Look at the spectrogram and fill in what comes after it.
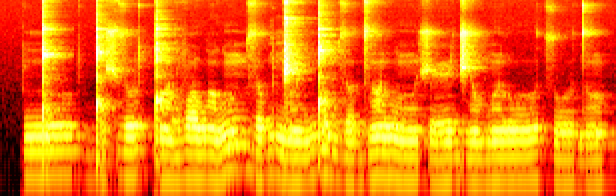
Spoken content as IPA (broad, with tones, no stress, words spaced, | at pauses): ŋ͡ǃuː˧ | ɡ͡ǃø˨ʃzu˨˦lǃɔ̃˨l vɔ˨wɔ̃˨wũː˦m zo˨˦bŋ͡ǁõ˨i̯ŋ͡ǃo˦˨mzo˨ d͡zɔ̃˦l wũː˧ʃøː˨˦ d͡ʒɔ̃˧bõ˧lwuː˨˦t͡s wu˧dõ˦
